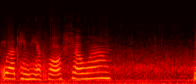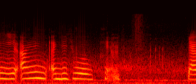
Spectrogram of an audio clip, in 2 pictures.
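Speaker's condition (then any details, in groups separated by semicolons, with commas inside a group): Cerebral palsy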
